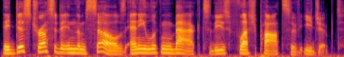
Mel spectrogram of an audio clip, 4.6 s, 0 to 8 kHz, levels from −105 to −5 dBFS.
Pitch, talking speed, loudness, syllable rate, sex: 140 Hz, 170 wpm, -20 LUFS, 4.7 syllables/s, male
